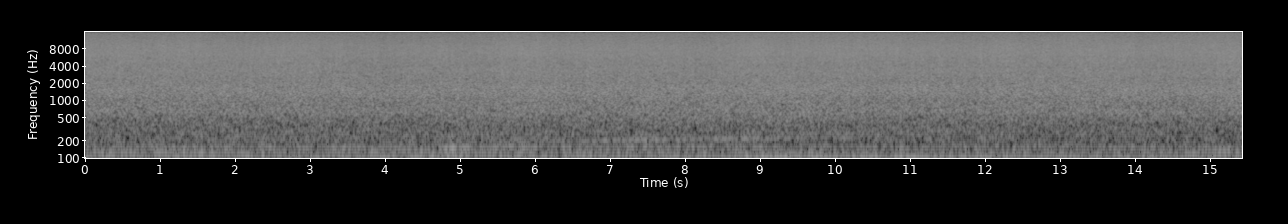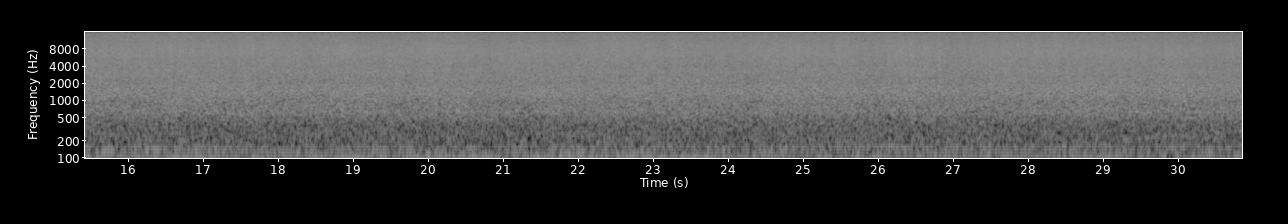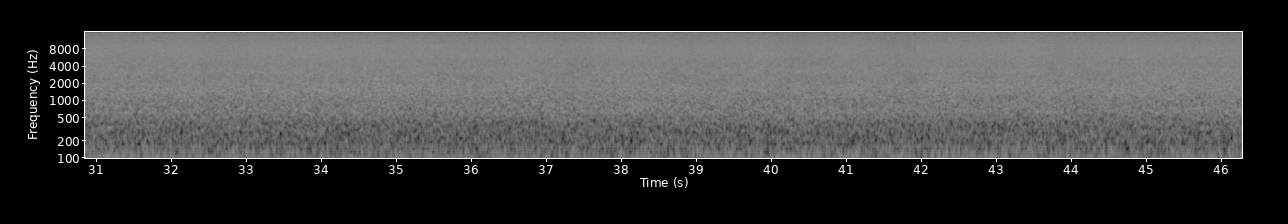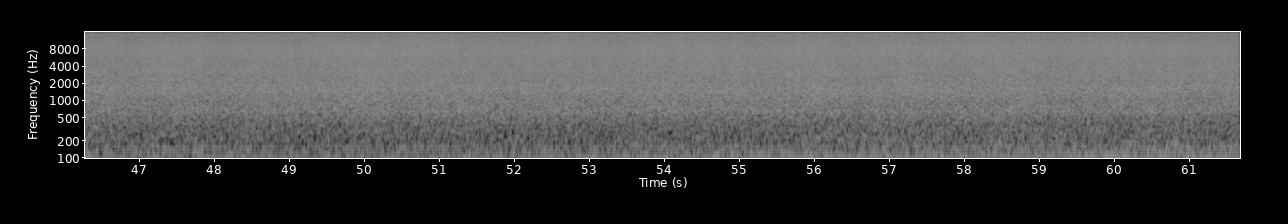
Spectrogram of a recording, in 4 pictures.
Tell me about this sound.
Franklin Square-Fountain
Fountain in a park with some traffic background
